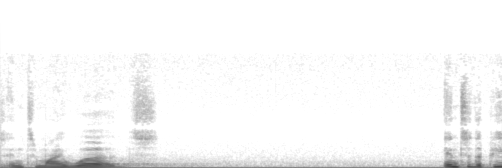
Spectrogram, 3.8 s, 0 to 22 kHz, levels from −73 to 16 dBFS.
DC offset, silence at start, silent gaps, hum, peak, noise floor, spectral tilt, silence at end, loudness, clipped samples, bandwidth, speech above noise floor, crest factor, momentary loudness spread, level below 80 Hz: 6%; 0 s; none; none; -4 dBFS; -45 dBFS; -8 dB/octave; 0 s; -18 LUFS; under 0.1%; 15 kHz; 28 dB; 18 dB; 18 LU; -46 dBFS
